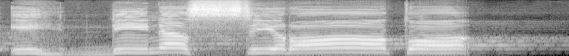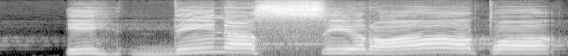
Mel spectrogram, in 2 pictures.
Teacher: huruf sad disebut dengan bacaan yang nipis maka walaupun pembaca mengatakan dia telah membaca dengan huruf sad tetapi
